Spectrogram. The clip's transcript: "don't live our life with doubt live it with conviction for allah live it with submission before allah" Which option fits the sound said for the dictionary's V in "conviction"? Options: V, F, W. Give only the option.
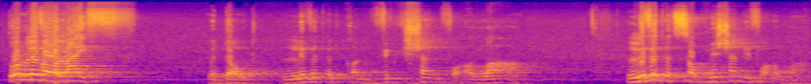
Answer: V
